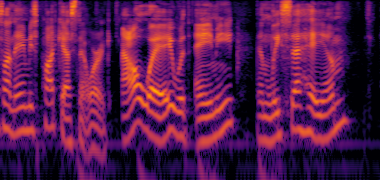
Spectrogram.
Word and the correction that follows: Haim: Haim. – Yep. Yeah. It's spelled Haim.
